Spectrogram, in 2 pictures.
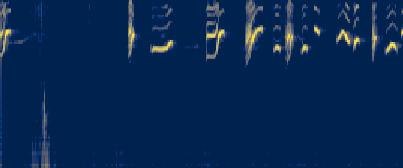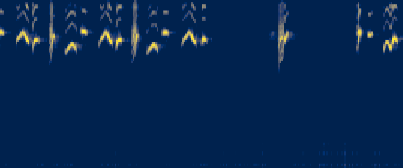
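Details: A steady stream of high, sharp sunbird chirps and rising sweeps, many notes a second, from a kolibri wulung in 'tembakan' style used to train white-rumped shamas; a single low thump opens the recording.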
